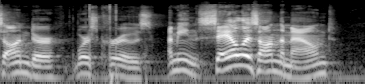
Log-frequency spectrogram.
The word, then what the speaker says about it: Sale: des and Guerrero versus sail is tough left-handed pitcher versus left-handed batter yeah he's hit that line five out of five he's 242 against lefties it's pronounced sale so apparently it's pronounced sale so you know I mean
